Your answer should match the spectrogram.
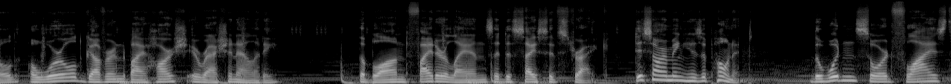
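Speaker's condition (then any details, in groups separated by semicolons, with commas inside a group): No condition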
